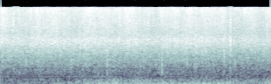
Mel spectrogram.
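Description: Thin-sliced ribeye and butter sizzling on a hot cast-iron griddle, a steady hiss with a low rumble underneath.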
